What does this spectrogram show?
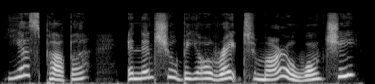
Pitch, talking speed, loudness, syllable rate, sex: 265 Hz, 190 wpm, -15 LUFS, 4.4 syllables/s, female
